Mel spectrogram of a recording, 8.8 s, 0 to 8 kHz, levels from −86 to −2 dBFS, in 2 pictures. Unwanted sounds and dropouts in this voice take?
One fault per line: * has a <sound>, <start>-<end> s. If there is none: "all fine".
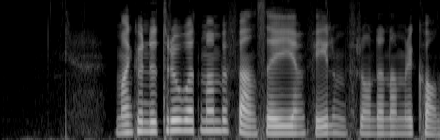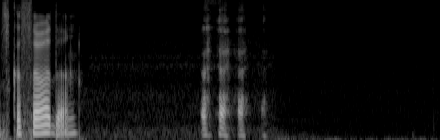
* has a laugh, 6.4-7.1 s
